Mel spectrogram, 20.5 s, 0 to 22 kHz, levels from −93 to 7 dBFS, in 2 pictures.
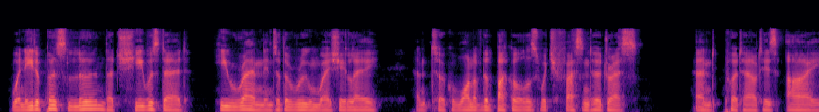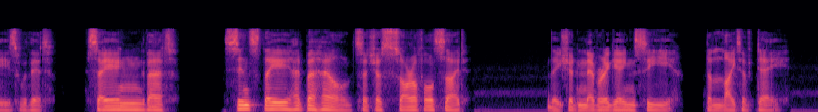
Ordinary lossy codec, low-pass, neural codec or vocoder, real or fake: AAC, 48 kbps; 7.2 kHz; codec, 16 kHz, 8 kbps, FunCodec, trained on LibriTTS, 25 frames a second; fake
